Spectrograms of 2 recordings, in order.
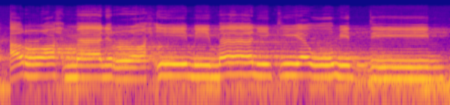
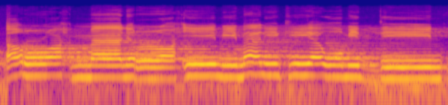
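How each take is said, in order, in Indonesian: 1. Vokal pertama pada Maliki dibaca panjang. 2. Vokal pertama pada Maliki dibaca pendek. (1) "Kalau kita yang dibaca panjang" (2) "yang maknya dibaca pendek"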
